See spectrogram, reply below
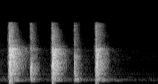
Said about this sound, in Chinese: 来吧，鼓掌。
